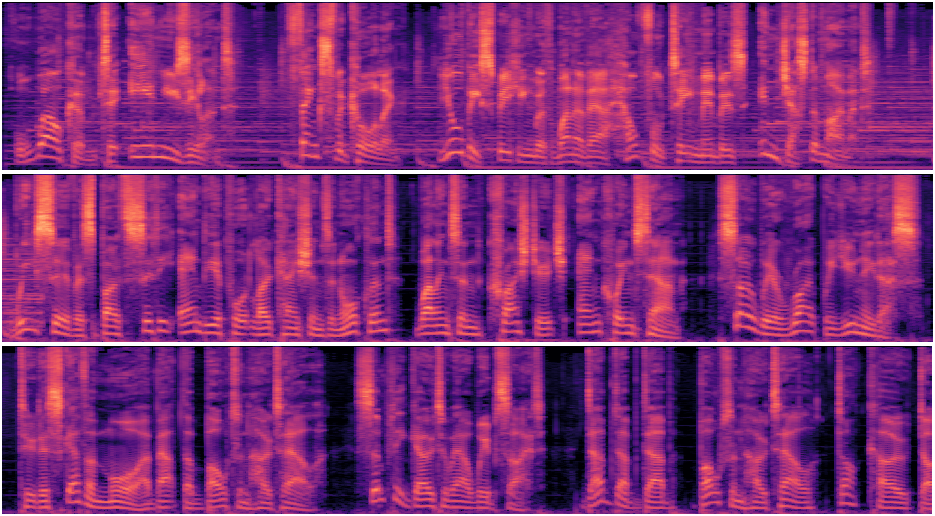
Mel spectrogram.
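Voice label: On-Hold Messages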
